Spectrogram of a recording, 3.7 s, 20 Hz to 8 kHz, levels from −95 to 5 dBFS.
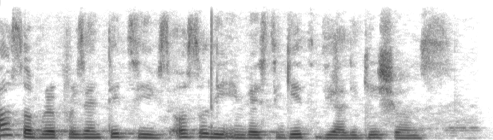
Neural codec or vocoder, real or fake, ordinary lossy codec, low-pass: none; real; none; none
